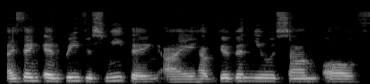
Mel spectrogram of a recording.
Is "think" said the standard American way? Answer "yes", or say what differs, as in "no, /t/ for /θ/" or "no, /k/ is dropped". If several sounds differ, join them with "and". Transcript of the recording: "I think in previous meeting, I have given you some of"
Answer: yes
